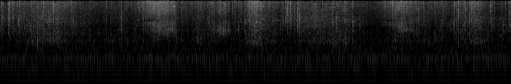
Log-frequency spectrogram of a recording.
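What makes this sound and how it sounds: Bare hands grab, squeeze and crunch a heap of fine, curly, brittle shreds of dry purple and pale green soap. Bright, crackling crunches swell and fade in repeated waves over a faint steady low hum.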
